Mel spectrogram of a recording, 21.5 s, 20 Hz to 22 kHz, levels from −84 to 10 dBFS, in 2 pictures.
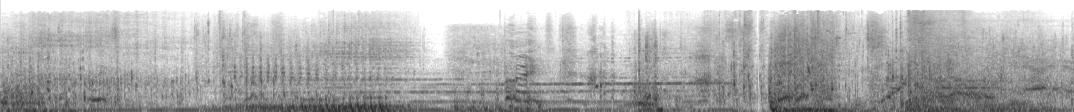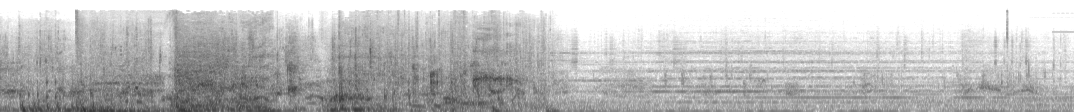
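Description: Four short stretches of the audio break into a garbled flutter, at 0.47 to 0.70 s, 5.95 to 6.13 s, 10.71 to 10.94 s and 11.93 to 12.11 s. These are frames out of order: two adjacent blocks were swapped before decoding, so each stretch plays with its halves exchanged. The blocks are 104.5 ms in the first and third cases and 78.4 ms in the second and fourth, which points to runs of four and three codec frames. Nothing is lost in time, only rearranged. There are also two sharp ticks, at 0.81 s and 3.32 s. Each is a block of digital silence, where the signal drops abruptly to silence and returns with no fade, about 10 ms and 5 ms long respectively. At these lengths they register as clicks rather than audible holes, and the likely cause is an output buffer that was not filled in time.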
